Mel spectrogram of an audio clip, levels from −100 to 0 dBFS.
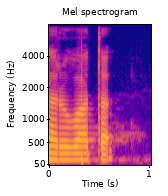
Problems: constant background noise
